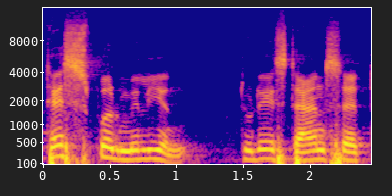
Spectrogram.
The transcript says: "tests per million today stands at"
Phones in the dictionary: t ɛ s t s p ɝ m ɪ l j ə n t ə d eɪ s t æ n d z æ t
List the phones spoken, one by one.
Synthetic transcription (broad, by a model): t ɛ s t p ɝ m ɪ l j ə n t ə d eɪ s t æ n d s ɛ t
